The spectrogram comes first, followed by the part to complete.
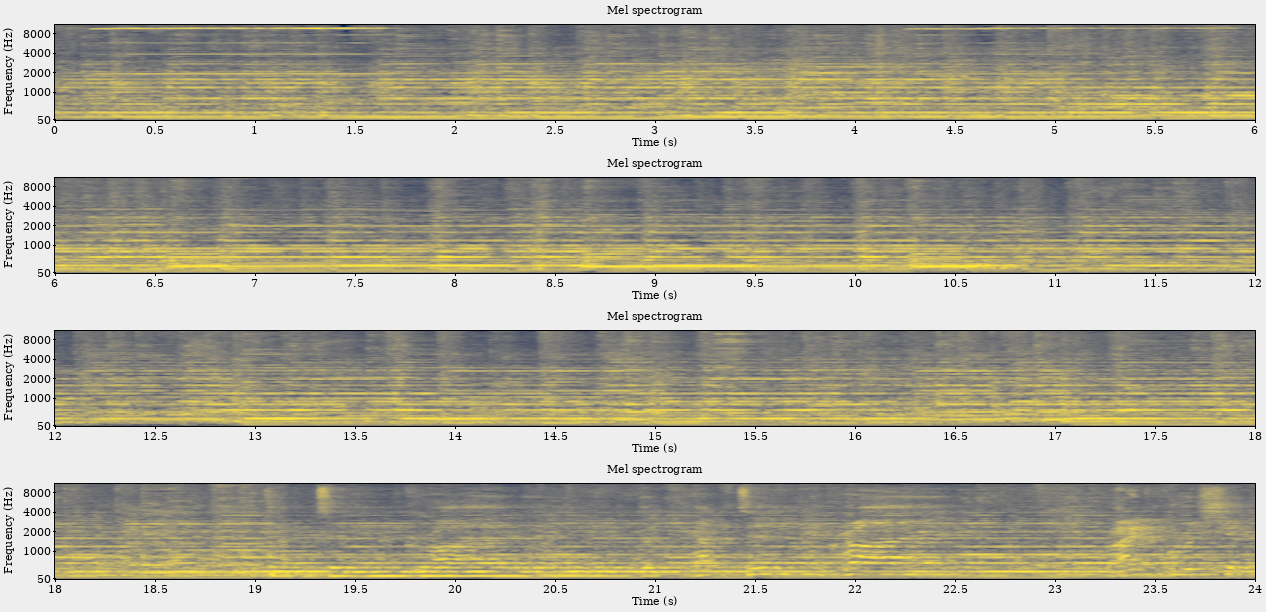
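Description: Live acoustic trio playing an instrumental passage: strummed archtop acoustic guitar, bowed cello and lap-played slide guitar.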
